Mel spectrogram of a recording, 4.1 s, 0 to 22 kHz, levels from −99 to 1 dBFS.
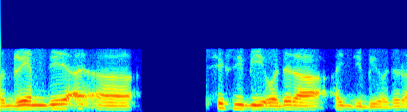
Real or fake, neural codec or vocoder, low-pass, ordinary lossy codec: real; none; 3.6 kHz; none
